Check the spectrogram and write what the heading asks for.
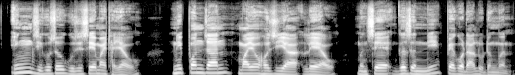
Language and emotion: Bodo, neutral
